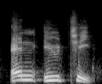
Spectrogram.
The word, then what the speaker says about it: Nut: Como você soletra isso? N-U-T. Pronunciado Nut. Algumas pessoas escrevem N-O-U-T.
